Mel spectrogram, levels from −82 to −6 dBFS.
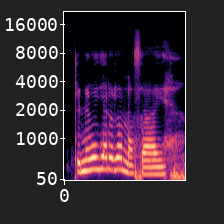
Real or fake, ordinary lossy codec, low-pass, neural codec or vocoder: fake; none; 14.4 kHz; codec, 44.1 kHz, 2.6 kbps, SNAC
